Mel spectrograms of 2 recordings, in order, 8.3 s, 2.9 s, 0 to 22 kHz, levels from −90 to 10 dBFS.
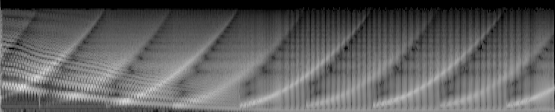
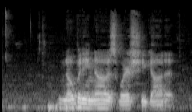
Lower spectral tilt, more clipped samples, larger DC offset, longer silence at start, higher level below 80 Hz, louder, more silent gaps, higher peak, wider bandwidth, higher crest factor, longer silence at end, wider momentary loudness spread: second, -3.5 dB/octave vs -6.5 dB/octave; neither; neither; about the same, 0 s vs 0.1 s; first, -40 dBFS vs -48 dBFS; about the same, -18 LUFS vs -17 LUFS; neither; about the same, 0 dBFS vs -2 dBFS; about the same, 16.5 kHz vs 15 kHz; about the same, 18 dB vs 16 dB; second, 0 s vs 0.3 s; about the same, 13 LU vs 15 LU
